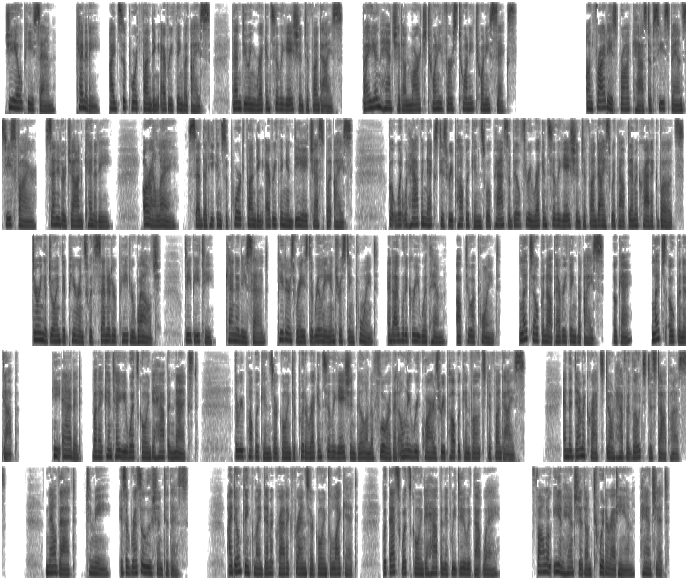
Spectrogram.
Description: On Friday’s broadcast of C-SPAN’s “Ceasefire,” Sen. John Kennedy (R-LA) said that he can support funding everything in DHS but ICE, but what would happen next is Republicans will pass a bill through reconciliation to fund ICE without Democratic votes.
